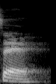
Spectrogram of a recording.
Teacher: जो तीसरा श है, ये दंते स है, दांतों से बोला जाता है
